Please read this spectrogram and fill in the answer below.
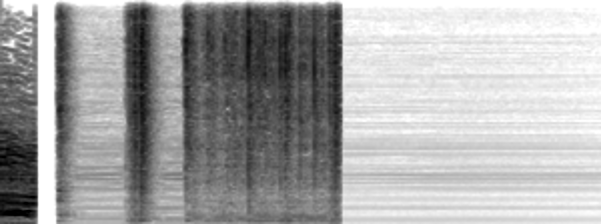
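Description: Crowd noise cuts off abruptly, followed by an electronic outro sound effect: two short whooshes, then a humming drone with steady tones that stops suddenly about three and a half seconds in, leaving only a faint hum.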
